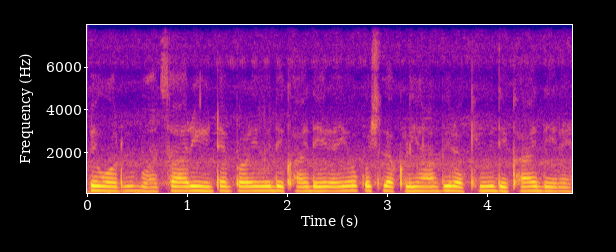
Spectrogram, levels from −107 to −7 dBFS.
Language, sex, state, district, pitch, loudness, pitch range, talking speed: Hindi, female, Uttar Pradesh, Varanasi, 205 Hz, -16 LUFS, 200-210 Hz, 245 wpm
